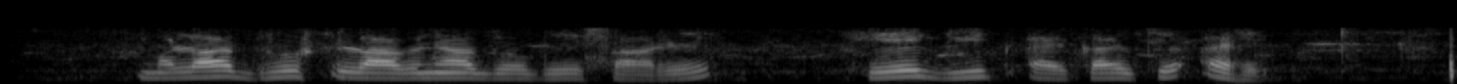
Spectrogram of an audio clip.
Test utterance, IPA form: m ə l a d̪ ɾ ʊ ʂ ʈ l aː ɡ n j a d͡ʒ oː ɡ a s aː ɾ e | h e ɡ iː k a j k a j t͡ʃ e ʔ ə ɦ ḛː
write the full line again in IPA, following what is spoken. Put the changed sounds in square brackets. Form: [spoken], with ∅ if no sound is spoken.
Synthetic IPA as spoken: m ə l a d̪ ɾ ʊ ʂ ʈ l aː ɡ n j a d͡ʒ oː ɡ [e] s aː ɾ e | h e ɡ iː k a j k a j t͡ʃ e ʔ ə ɦ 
